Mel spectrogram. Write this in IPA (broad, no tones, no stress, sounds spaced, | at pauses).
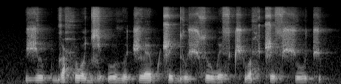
ʒ ɯ p ɡ ɯ ħ w ɔ d͡ʑ e ʔ u ð u t͡ʃ l ɛ p ʈ͡ʂ i d u ʃ s u w e s t͡ʃʼ u ħ ʈ͡ʂ i s ʃ u t͡ʃ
